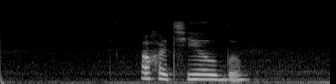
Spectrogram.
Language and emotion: Russian, sad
